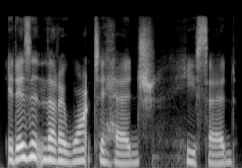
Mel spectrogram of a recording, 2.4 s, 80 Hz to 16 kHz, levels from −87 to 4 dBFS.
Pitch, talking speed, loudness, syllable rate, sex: 185 Hz, 225 wpm, -18 LUFS, 4.6 syllables/s, female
